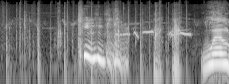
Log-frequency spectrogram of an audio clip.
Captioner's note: giggles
